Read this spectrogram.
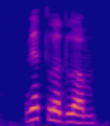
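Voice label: "ветлӧдлӧм", Komi, female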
